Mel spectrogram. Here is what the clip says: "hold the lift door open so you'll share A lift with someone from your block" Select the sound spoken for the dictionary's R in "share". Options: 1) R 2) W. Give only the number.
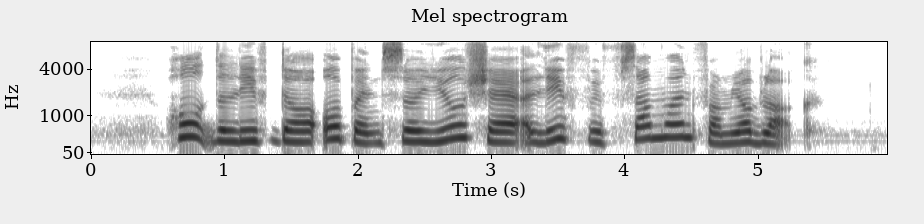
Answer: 1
